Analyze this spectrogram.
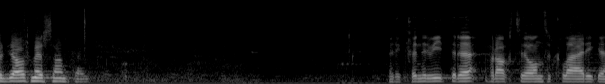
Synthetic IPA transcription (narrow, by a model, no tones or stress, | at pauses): diɑʊfmɛksɑːmkʰæɪt̪ | mɪɾhɛɪkʰχynːəɾvʋiːt̪əɾəfɾɑkt͡sjoːnsæɾkʰlæːɾiɡə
